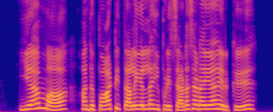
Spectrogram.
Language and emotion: Tamil, disgusted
